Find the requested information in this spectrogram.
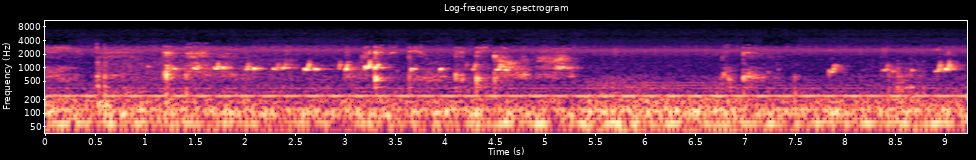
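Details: Pet guinea pig in a small room utters clusters of short, low squeaky notes, several in a row, between bouts of rustling and clicking, with a steady hum behind.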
